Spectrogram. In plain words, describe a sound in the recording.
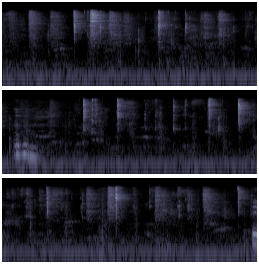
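A woman chews food loudly and smacks her lips close to a microphone.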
